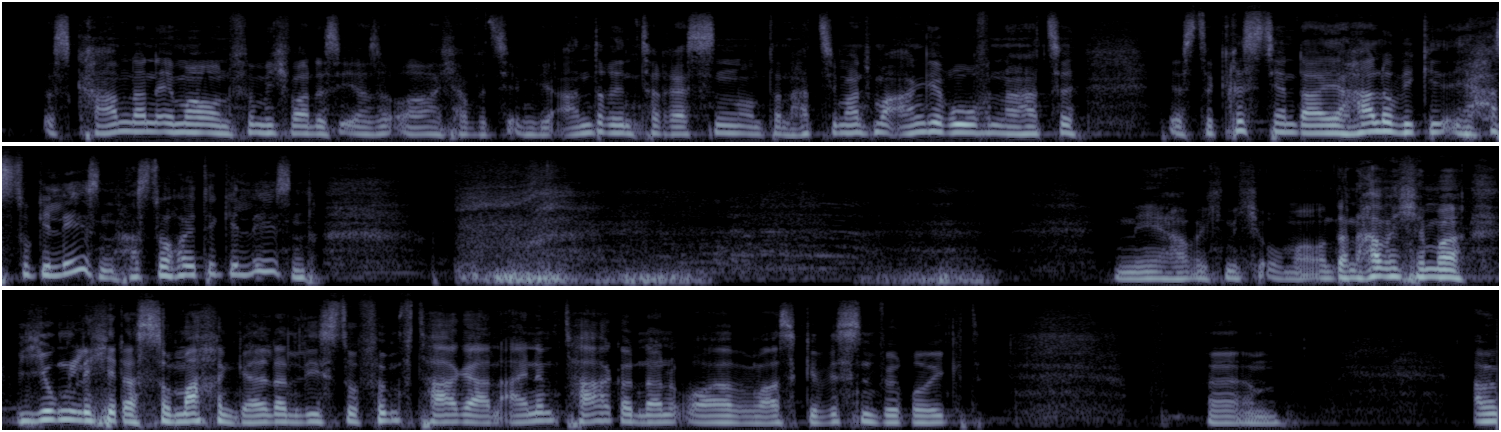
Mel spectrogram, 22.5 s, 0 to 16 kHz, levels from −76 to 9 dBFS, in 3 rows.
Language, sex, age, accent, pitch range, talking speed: German, male, 40-59, German, 140-170 Hz, 205 wpm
